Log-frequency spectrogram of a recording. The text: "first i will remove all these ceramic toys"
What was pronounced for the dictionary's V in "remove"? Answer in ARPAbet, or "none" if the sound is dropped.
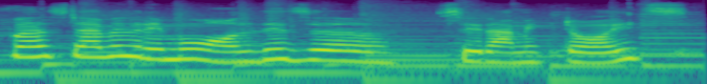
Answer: none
